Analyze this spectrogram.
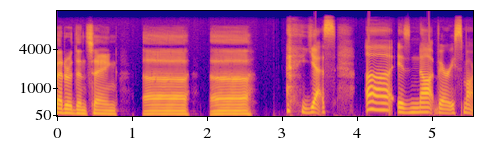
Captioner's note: laughs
